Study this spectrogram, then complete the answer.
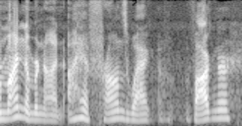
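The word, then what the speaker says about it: Franz Wagner: number nine I have fron wag Vagner however you want to pronounce it yeah I have fron it's fron vogner yep I have fron he is pretty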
